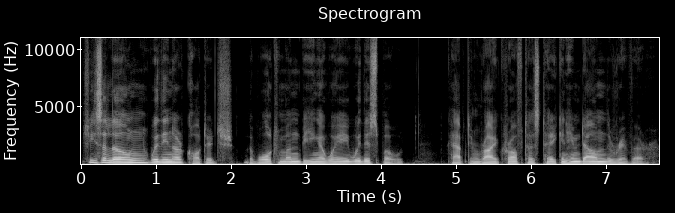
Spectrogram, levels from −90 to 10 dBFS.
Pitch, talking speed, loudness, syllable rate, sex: 115 Hz, 165 wpm, -17 LUFS, 4.8 syllables/s, male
